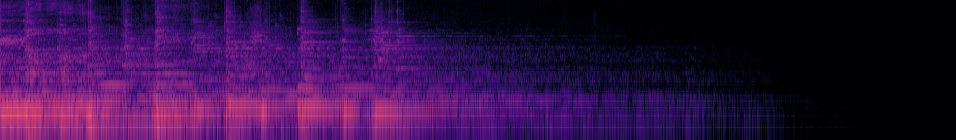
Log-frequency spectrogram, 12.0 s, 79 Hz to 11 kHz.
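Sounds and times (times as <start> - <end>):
acoustic guitar chord ringing: 0.0 - 8.2.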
